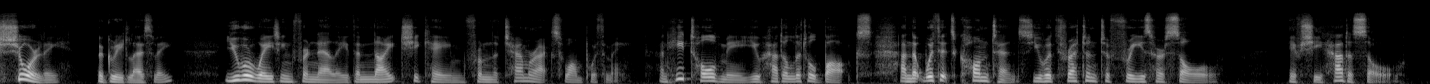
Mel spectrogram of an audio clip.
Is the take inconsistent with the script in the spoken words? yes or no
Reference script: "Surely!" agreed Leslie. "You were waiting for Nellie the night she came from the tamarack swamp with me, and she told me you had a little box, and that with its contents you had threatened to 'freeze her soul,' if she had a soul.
yes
